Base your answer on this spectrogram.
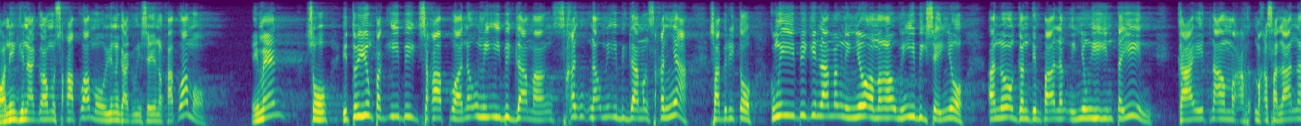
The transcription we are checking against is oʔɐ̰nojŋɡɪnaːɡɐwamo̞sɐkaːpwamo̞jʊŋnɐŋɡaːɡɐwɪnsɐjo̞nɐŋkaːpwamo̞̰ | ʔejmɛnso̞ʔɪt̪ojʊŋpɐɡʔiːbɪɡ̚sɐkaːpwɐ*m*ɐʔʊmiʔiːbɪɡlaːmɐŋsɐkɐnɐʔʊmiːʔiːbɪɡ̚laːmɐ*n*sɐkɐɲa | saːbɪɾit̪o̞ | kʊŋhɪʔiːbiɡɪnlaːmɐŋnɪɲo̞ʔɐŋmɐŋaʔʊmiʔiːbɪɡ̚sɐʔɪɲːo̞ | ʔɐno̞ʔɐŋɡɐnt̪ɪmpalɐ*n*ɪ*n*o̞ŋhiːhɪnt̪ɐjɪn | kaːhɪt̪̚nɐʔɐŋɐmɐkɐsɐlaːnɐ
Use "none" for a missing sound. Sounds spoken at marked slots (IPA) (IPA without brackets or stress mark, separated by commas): n, ŋ, ŋ, ɲ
